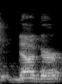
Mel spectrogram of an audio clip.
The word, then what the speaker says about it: Duggar: word we'll give old josh duggar rhymes with hugger the presumption of innocence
